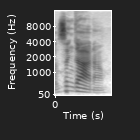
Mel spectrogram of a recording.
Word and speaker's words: Zingano: If anybody's got betting odds, Misha Tate, Kat Zingano, or am I saying it wrong? No, Zingano.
